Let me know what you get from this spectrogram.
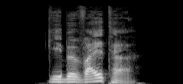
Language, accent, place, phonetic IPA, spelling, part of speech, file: German, Germany, Berlin, [ˌɡeːbə ˈvaɪ̯tɐ], gebe weiter, verb, De-gebe weiter.ogg
- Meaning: inflection of weitergeben: 1. first-person singular present 2. first/third-person singular subjunctive I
